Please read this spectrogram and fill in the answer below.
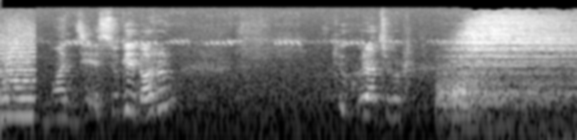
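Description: Crickets chirping in a pulsing high trill, with two short bits of murmured voice. A held music chord cuts off just as it begins, and a loud rushing hiss swells up about three seconds in.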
